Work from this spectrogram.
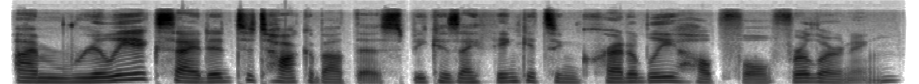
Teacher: You try to copy the way she said reely excited and how her voice went up a little on helpful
